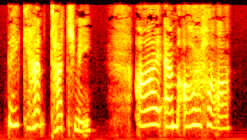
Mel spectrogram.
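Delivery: piercing, shrill, fierce high cry. Reading a character's line just before she bursts into tears, shrill, fierce voice. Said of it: "she said in a shrill, fierce voice".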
